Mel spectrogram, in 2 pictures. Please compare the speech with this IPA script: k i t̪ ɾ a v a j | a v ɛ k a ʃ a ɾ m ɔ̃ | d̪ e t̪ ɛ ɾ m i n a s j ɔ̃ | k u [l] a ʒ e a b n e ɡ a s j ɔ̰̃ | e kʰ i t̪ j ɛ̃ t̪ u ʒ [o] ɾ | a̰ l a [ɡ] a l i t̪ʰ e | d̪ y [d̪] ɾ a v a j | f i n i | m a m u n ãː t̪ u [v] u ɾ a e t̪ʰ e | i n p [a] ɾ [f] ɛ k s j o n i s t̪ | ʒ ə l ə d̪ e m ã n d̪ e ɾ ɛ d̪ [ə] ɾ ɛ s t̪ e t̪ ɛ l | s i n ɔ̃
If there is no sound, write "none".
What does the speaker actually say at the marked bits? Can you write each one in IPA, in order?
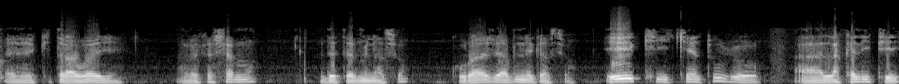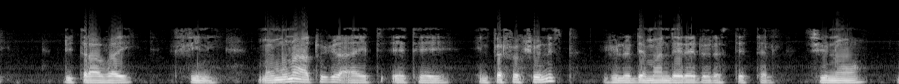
ɾ, u, k, t̪, ʒ, ɛ, f, ə

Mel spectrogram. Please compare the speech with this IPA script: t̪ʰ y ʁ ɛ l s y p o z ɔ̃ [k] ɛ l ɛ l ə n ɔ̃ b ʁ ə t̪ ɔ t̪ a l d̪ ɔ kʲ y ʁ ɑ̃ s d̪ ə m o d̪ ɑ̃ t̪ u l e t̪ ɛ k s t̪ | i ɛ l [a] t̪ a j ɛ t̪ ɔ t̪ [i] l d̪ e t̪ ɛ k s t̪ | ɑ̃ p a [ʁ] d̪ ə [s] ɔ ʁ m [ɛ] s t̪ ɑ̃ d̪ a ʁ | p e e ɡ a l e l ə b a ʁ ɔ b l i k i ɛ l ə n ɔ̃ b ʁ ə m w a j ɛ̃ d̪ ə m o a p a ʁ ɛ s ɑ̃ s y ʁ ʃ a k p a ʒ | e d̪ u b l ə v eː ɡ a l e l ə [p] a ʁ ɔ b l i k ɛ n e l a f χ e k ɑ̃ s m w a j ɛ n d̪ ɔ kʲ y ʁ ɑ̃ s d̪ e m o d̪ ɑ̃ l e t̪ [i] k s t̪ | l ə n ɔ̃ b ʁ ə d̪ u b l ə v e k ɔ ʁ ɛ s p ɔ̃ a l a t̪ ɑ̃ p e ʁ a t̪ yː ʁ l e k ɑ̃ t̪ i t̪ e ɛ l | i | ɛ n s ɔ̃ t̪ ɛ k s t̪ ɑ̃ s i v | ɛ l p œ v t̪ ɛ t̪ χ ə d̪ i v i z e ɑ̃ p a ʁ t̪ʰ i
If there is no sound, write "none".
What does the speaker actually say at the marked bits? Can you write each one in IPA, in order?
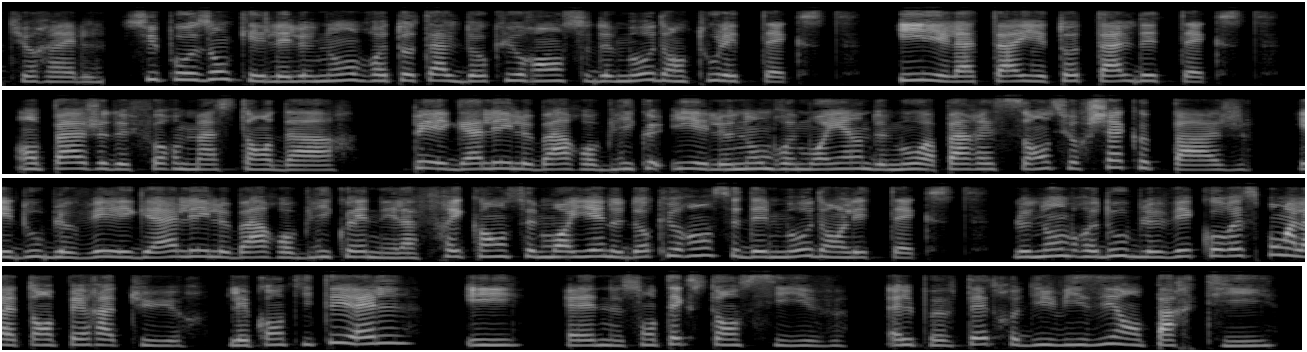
k, a, a, ʒ, f, a, b, ɛ

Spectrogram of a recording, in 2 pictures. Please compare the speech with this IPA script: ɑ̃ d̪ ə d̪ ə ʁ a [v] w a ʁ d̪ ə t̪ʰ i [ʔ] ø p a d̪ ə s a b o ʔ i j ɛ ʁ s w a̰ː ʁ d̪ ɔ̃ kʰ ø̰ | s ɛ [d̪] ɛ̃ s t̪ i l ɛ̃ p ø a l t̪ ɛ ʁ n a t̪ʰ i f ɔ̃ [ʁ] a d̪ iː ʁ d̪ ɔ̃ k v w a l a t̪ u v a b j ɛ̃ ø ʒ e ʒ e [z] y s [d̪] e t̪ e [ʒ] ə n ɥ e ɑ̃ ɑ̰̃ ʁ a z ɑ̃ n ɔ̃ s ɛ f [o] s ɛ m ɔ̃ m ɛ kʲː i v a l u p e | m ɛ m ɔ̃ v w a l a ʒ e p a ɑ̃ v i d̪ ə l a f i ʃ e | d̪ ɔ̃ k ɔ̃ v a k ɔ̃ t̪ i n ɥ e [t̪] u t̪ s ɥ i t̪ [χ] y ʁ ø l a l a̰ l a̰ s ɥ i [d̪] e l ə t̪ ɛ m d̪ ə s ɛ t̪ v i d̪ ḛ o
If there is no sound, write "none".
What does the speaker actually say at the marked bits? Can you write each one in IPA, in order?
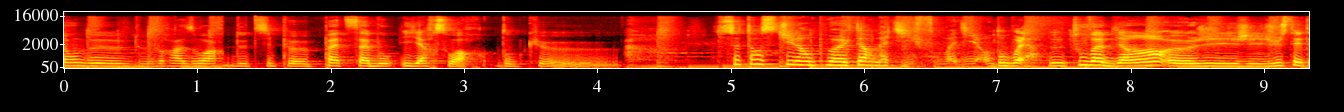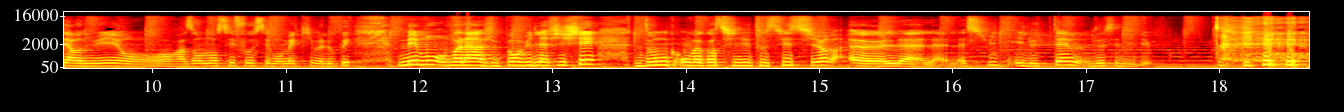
z, p, t̪, v, ʒ, t̪, ʁ, o, t̪, s, t̪

